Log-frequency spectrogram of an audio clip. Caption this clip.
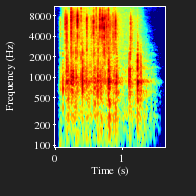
dice24shuffle
Dice sounds I made for my new game.
dice, roll, shuffle, rolling, stones, die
